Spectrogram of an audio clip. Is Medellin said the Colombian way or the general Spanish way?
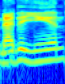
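general Spanish. It is said with a general Spanish pronunciation. "Medellin for Spanish speakers"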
